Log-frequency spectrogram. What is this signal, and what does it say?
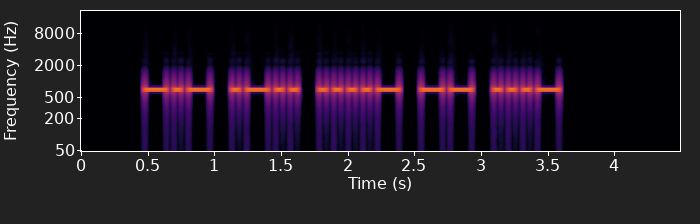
Morse code, heard as a keyed tone, about 22 wpm, 700 Hz. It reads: KL4MV
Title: USA Call Signs Repeated 2x 22wpm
